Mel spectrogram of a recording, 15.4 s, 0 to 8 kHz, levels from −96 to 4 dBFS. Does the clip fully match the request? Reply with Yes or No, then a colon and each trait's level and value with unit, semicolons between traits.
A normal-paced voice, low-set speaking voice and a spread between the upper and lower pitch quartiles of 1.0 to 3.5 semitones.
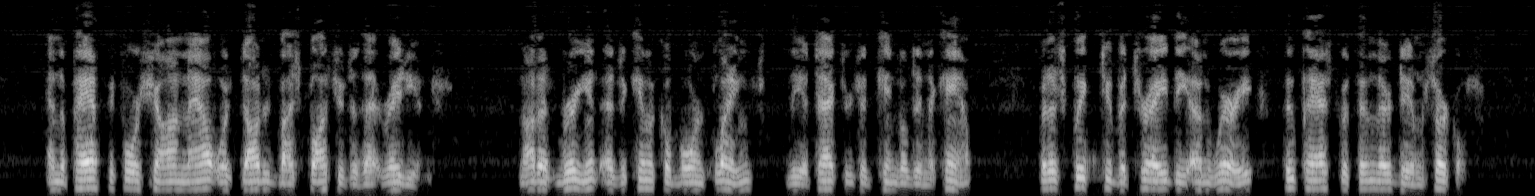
Yes: average, 160 wpm; low, 115 Hz; average, 2.9 semitones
